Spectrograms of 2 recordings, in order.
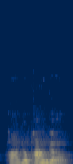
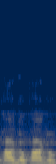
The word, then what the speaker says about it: Pago Pago: calling it P pgo Pago Pago p p p anyways all that so it's like Bongo Bongo it's like Bongo but it's Pongo Pongo Pongo American Samoa and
